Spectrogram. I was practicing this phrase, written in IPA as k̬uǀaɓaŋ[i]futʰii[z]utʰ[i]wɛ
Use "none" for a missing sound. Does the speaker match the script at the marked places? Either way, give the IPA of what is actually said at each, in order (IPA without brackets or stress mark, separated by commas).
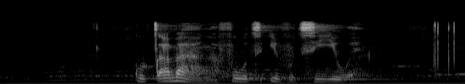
a, v, iː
